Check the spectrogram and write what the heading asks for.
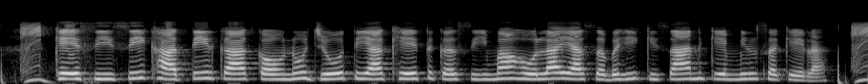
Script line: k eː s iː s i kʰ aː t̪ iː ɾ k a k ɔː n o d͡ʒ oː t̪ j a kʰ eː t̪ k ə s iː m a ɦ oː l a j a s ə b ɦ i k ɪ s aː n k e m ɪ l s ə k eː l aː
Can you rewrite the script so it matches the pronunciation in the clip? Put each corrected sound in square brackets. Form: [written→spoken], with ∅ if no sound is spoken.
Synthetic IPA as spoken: k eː s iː s i kʰ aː t̪ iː ɾ k a k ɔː n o d͡ʒ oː t̪ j a kʰ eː t̪ k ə s iː m a ɦ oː l a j a s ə b ɦ i k ɪ s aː n k e m ɪ l s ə k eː l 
